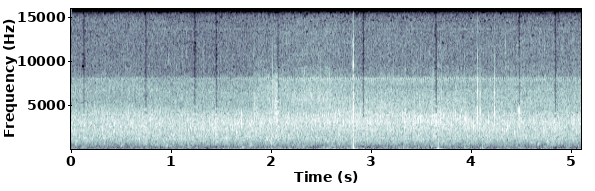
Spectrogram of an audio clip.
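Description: Creek water runs steadily in a continuous, even rush, with a couple of sharp knocks or splashes cutting through partway along.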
